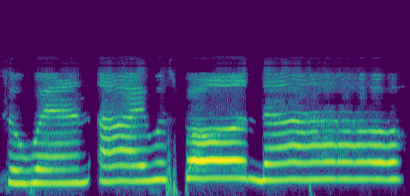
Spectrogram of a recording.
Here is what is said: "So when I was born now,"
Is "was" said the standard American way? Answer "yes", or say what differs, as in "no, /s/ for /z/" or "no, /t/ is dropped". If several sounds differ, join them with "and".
yes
